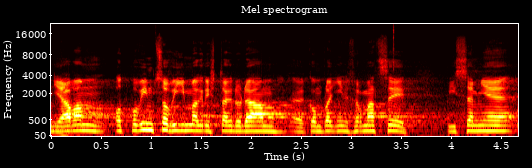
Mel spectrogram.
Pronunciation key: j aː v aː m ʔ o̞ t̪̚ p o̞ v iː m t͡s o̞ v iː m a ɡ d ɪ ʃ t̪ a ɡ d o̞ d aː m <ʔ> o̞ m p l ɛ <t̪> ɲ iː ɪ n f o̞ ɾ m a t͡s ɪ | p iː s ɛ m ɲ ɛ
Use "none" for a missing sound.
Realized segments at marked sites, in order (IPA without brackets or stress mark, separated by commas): k, t̪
